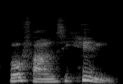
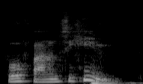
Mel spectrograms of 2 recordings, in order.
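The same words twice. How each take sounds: First: The pitch falls at the end. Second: The pitch rises at the end. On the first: "Maybe it's down. You're going down" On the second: "You have to go up at the end"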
